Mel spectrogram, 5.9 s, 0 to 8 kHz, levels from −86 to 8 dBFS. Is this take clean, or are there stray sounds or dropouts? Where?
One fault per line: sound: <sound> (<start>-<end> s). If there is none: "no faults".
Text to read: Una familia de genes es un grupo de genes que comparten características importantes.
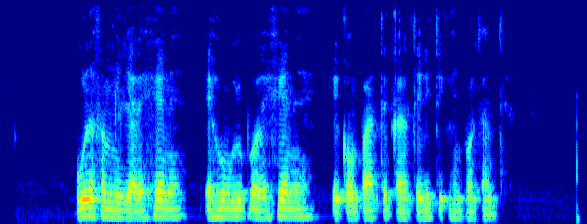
no faults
